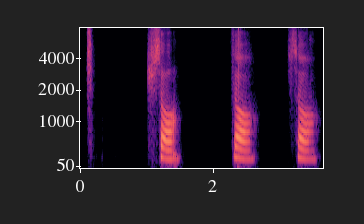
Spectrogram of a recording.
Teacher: तो मूर्धा में जानी चाहिए जीभ सौ बोलने में, पेट कटा वाला।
